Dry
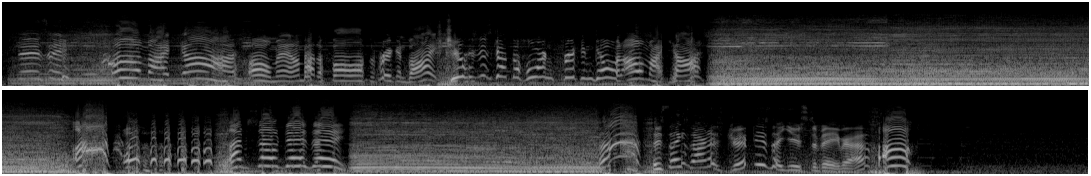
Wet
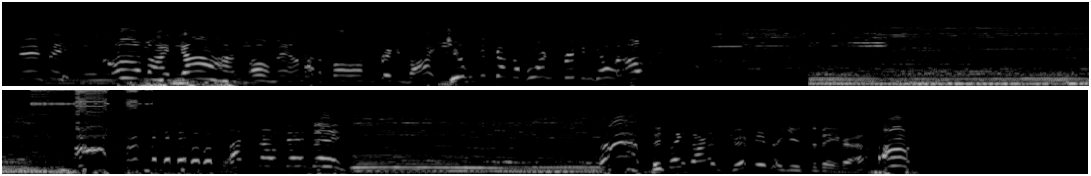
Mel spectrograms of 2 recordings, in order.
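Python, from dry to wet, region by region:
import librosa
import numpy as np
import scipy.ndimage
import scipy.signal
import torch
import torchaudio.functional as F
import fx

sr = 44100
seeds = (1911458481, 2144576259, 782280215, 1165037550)

y = fx.chain(x, sr, fx.low_shelf(hz=250.0, db=9.5),
    fx.pre_swell(db_per_s=38.0), at=(1.19, 2.46))
y = fx.chain(y, sr, fx.highpass(hz=970.0, slope=12),
    fx.peak_eq(hz=3100.0, db=-13.5, octaves=0.24),
    fx.over_compress(threshold_db=-38.0, ratio=-0.5), at=(6.38, 8.07))
y = fx.chain(y, sr, fx.lower_of_two(delay_ms=0.89),
    fx.lowpass(hz=3600.0, slope=6),
    fx.resample_bad(factor=4, down='filtered', up='zero_stuff'), at=(11.15, 12.38))
y = fx.chain(y, sr, fx.lowpass(hz=2000.0, slope=12),
    fx.low_shelf(hz=330.0, db=-10.5), at=(13.0, 13.93))
y = fx.bin_expand(y, sr, power=3.0)
y = fx.peak_eq(y, sr, hz=9200.0, db=-13.0, octaves=1.0)
y = y * 10.0 ** (4.0 / 20.0)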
